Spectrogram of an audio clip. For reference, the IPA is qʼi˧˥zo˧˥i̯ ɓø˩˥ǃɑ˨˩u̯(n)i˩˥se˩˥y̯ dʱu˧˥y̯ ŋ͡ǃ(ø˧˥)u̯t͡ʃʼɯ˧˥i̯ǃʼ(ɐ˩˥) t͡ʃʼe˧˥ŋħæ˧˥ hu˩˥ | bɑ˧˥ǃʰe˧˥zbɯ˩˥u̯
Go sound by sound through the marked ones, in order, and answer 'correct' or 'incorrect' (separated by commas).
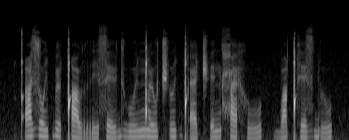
incorrect, correct, incorrect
